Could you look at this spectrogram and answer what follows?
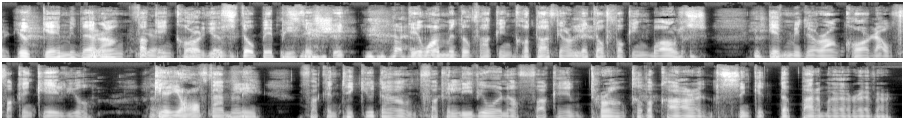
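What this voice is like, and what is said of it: Aggressive put-on accent. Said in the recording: “That's a nice accent, man.”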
